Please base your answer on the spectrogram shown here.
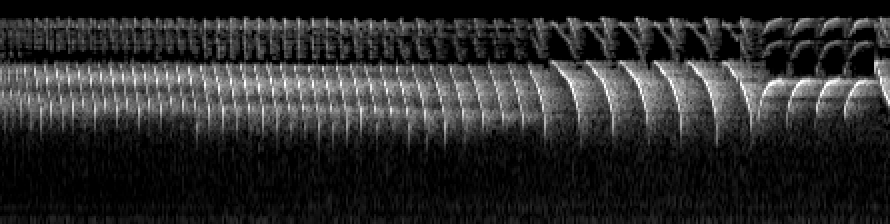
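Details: Singing canary giving a long rolling song to stir other canaries into song: a rapid high trill gradually slowing, then changing into separate descending swooping whistles repeated several times a second.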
